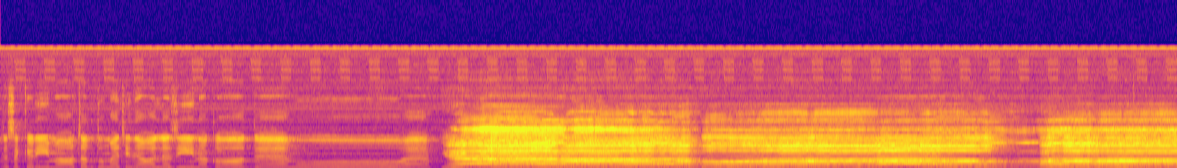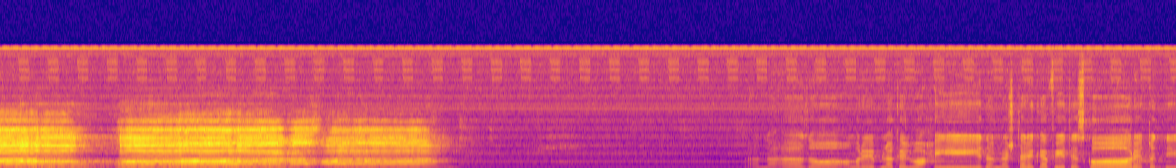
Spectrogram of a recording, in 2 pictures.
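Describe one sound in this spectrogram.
A boy chants into a microphone in an echoing hall.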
